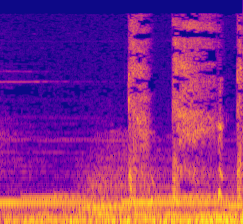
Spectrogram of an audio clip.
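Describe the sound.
An ailing mother coughing at home: a few harsh, breathy bursts in the second half, standing out over a steady low hum.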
